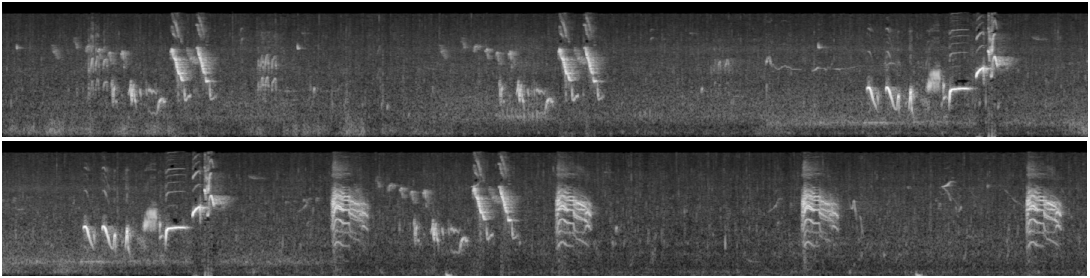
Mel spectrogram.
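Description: Weaver birds calling at a nesting colony: short, harsh, chattering phrases come again and again, roughly every three seconds, some with quick falling notes.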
